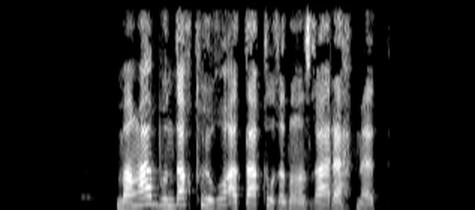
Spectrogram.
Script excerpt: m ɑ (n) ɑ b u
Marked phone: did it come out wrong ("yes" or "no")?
yes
